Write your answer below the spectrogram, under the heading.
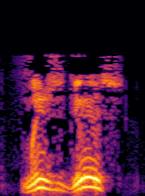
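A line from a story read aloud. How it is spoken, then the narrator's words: Sudden shout. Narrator (Russian): неожиданно крикнула Гермиона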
